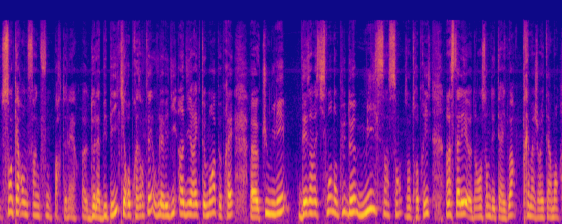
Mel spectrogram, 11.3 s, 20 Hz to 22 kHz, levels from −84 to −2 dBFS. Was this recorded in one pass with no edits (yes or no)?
yes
